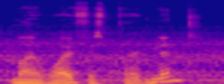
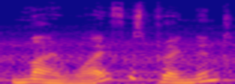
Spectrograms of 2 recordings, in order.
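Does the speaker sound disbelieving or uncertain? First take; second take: uncertain; disbelieving. First: Uncertain, with only small pitch jumps. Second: Disbelieving, with big jumps high in pitch. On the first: The speaker is not sure it is true. "we have uncertainty and disbelief" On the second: The speaker can hardly believe it is true. "And then disbelief. ... That's all the way up here"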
